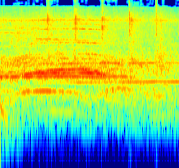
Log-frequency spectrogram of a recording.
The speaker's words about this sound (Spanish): pero denme un aplauso a la banda, vean, qué increíble, ¿no?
